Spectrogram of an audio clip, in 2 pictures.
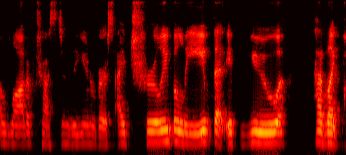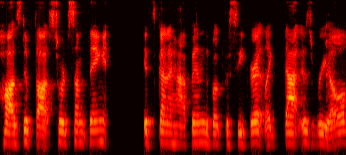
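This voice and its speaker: A woman with an American accent, very deep and low in pitch, bright and sharp in tone, with monotone, flat intonation, big swings in loudness and a moderate pace. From US South, Nashville. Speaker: fashion blogger and influencer. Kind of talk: casual interview chat.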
